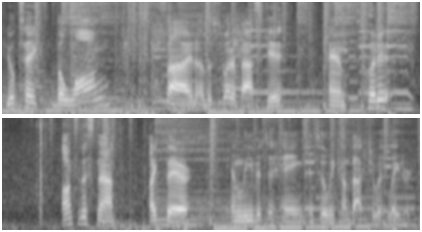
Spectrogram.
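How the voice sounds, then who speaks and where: A man talks at a moderate pace with long, frequent pauses. Clear music plays in the background, and the sound is dry with no echo. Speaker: installer demonstrating. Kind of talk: tutorial.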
